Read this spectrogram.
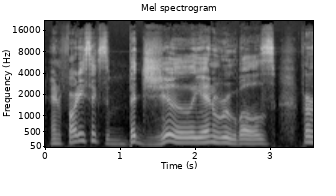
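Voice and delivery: loud, drawn-out bajillion; mock-grand exaggeration. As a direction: blow up the absurd number. Mocks the absurd fine amount.

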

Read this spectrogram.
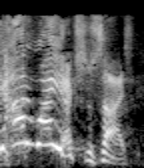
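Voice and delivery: high, loud cry of a question; pleading shout. Retold or imitated. Man asking the Lord for guidance, pleading shout. Repeating his plea to God.

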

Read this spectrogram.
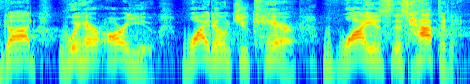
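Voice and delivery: David pleading loudly and slowly to God; crying out to God. Retold or imitated. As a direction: cry out to God in distress. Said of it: "crying out to God".

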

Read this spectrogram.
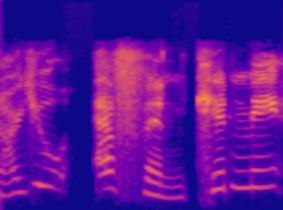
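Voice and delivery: high, disbelieving cry of shock; blurting out in stunned disbelief; retold outburst. To the seminar speaker, a retold incredulous outburst.

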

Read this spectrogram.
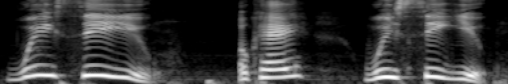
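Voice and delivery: high, loud sing-song taunt; mock taunting. Vlogger mocking Earl's honking, high loud taunt. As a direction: tease him back, high and loud.

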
